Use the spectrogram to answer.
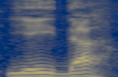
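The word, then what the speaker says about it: Lleida: So spelling niya L E D. Pero ang pagbigkas Yida parang ganon.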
